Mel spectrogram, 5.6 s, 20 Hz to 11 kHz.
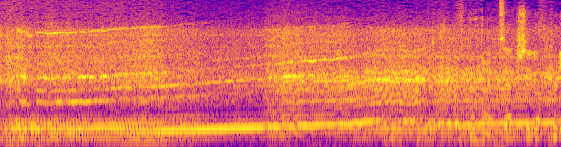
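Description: Gibson Motorsport Ford Falcon V8 Supercar heard from on board in 2001 championship racing, the engine note climbing loud and continuous as it accelerates hard off a corner, with a commentator talking over it.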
